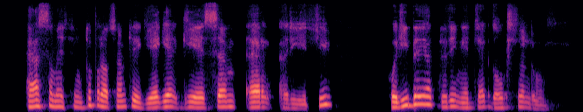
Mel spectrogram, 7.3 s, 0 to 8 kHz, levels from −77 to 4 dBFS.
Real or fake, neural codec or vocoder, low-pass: fake; codec, 16 kHz, 1.1 kbps, Voila-Tokenizer; 7.2 kHz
